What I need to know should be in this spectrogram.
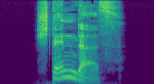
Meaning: genitive singular of Ständer
- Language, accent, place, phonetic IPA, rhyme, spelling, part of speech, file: German, Germany, Berlin, [ˈʃtɛndɐs], -ɛndɐs, Ständers, noun, De-Ständers.ogg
